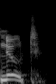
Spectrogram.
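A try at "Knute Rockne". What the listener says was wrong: Newt? Is it Newt or K-Newt? I think there's a little Canute. I think you pronounce that hard K at the beginning. breeze through it. Canute Rockney.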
